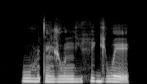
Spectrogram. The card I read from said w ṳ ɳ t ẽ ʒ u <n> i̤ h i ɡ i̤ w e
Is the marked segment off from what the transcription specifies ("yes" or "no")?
no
